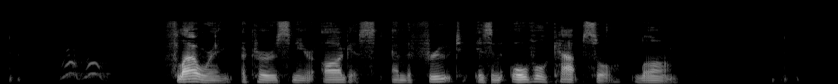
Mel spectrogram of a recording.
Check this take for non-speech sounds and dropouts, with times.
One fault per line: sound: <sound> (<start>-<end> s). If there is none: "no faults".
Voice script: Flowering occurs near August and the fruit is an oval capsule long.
sound: bark (0.6-1.1 s)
